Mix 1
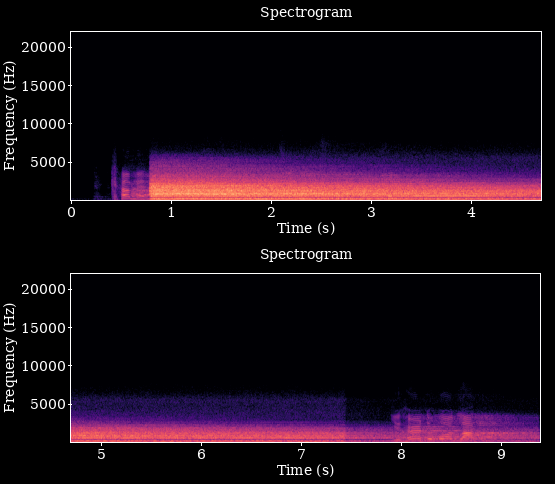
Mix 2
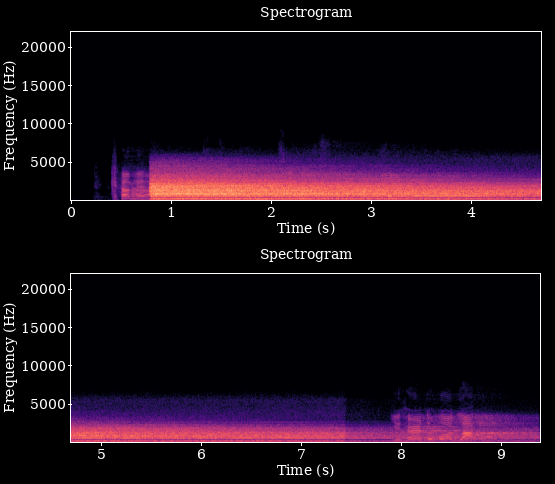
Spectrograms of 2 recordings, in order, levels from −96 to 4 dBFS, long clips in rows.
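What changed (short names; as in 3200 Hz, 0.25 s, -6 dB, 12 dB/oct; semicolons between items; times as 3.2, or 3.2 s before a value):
background: add LPF 4600 Hz 12 dB/oct; master: add tilt +2 dB/oct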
